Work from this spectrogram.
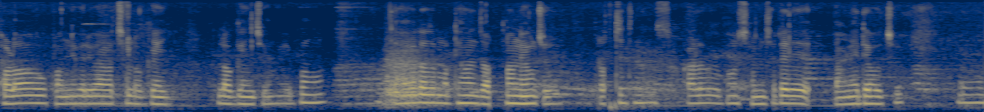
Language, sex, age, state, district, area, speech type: Odia, male, 18-30, Odisha, Puri, urban, spontaneous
